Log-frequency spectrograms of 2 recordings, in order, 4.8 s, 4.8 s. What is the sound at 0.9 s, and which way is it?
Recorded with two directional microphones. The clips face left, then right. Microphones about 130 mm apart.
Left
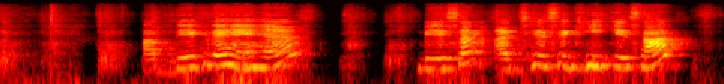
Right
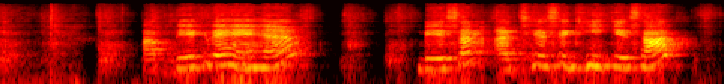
Speech, 20° left (ahead or behind).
